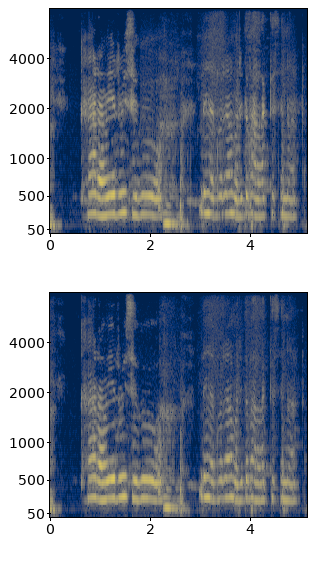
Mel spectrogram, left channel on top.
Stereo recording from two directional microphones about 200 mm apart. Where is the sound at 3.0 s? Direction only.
10° right (ahead or behind).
